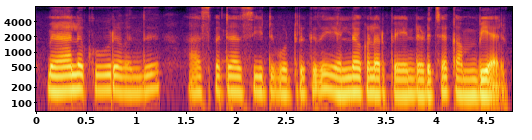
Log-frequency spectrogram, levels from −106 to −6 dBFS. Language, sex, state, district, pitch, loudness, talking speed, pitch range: Tamil, female, Tamil Nadu, Kanyakumari, 160 Hz, -18 LUFS, 150 wpm, 150-170 Hz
